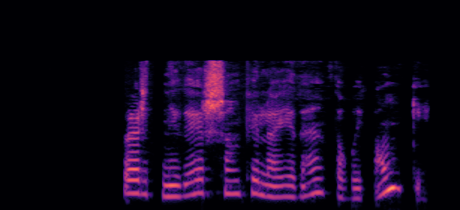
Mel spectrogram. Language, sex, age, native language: Icelandic, female, 50-59, Icelandic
